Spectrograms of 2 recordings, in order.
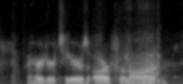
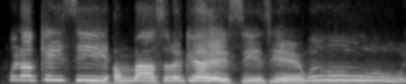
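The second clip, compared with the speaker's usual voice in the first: much higher, loud hype shout-out; excited greeting; 12 semitones higher, 14 dB louder, slower than usual. Real, not acted. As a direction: hype up the viewer joining the stream. Greeting a viewer by name.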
